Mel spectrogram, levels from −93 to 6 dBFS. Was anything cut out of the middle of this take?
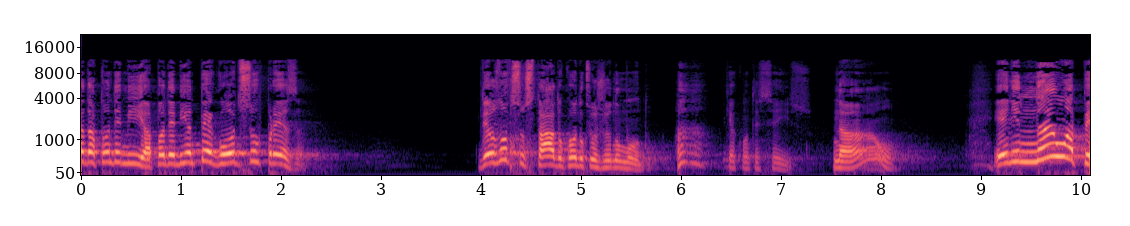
yes; 4 cuts; at 1.1 s, 4.3 s, 5.1 s, 6.4 s

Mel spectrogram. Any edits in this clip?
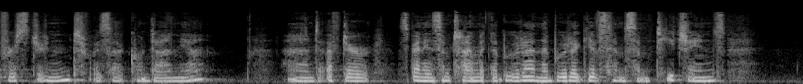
no; 0 cuts

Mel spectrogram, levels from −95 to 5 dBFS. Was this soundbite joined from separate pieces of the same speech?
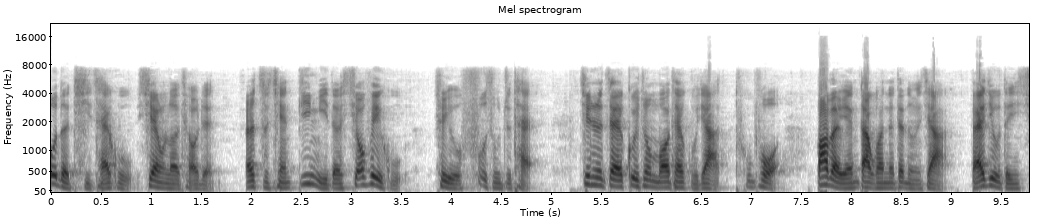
no; 0 cuts

